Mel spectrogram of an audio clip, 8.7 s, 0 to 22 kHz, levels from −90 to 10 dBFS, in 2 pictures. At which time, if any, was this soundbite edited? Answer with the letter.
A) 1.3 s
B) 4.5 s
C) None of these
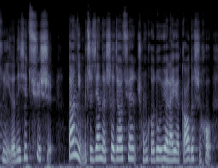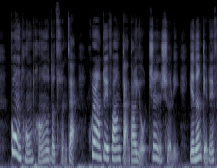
C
